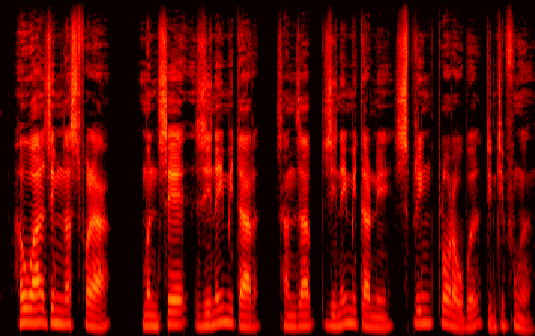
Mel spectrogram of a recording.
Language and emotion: Bodo, neutral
